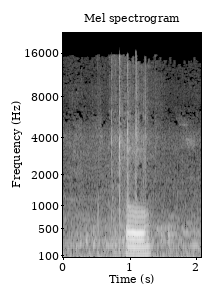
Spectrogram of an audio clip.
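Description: Domestic pigeons cooing in their loft, quieter than a short spoken word about a second in.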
